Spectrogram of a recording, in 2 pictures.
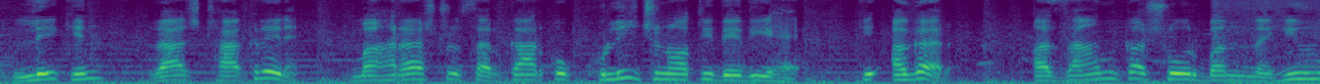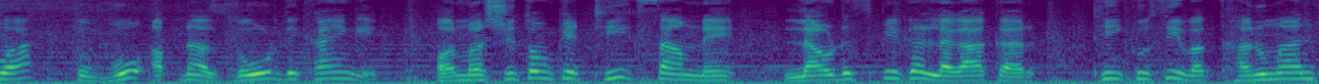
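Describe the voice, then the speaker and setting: A man's voice: high voice, animated, normal speed. A man reading a scripted television news report as its narrator. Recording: music under the voice.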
